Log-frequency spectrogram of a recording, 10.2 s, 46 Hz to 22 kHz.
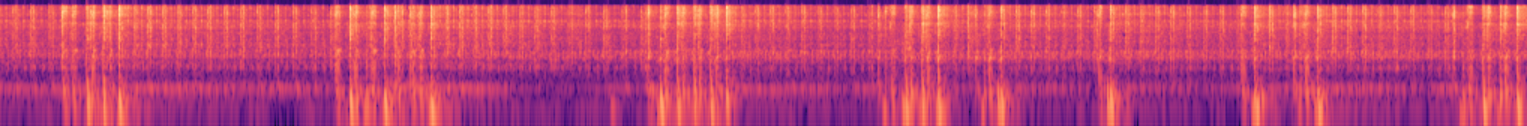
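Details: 2022 Enjomor Chinese hit-and-miss engine after valve timing correction (exhaust opening just before, closing just after exhaust stroke), extra governor weight lead and a small adjustable spring for quicker latching. Firing pops every couple of seconds with quiet coasting, latching cleanly; normal hit-and-miss running.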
